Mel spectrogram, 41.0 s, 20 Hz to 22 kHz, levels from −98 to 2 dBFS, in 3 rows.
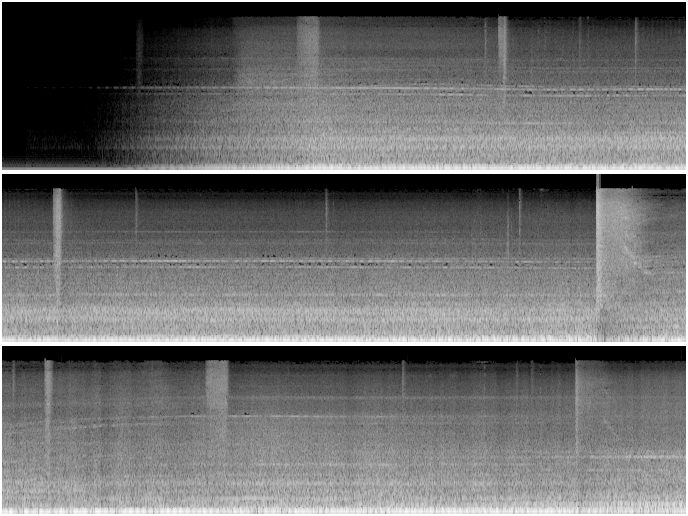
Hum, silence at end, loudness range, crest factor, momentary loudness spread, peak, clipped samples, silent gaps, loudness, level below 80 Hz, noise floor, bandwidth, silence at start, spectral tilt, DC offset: none; 0 s; 5 LU; 12 dB; 6 LU; 0 dBFS; under 0.1%; none; -14 LUFS; -12 dBFS; -75 dBFS; 16 kHz; 3.4 s; -5 dB/octave; 0.7%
